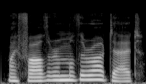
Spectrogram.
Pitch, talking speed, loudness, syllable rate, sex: 185 Hz, 245 wpm, -14 LUFS, 6.9 syllables/s, female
